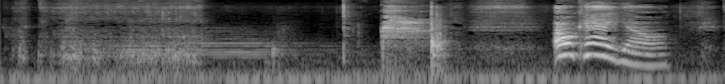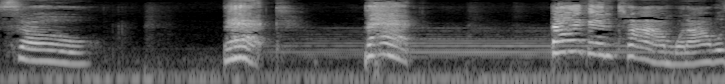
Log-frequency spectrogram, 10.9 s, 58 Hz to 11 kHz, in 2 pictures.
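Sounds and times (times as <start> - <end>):
slurping sip of hot tea from a cup: 0.0 - 1.6
speech: 4.2 - 6.2, 7.1 - 7.6, 8.2 - 8.6, 9.9 - 10.8.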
